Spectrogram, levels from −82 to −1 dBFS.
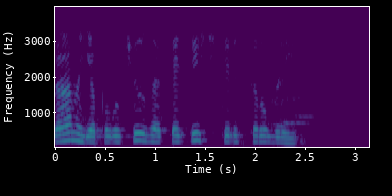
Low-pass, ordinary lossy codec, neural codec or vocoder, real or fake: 3.6 kHz; MP3, 32 kbps; vocoder, 44.1 kHz, 128 mel bands, Pupu-Vocoder; fake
